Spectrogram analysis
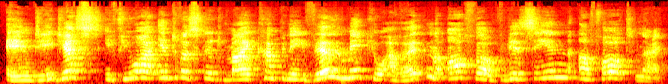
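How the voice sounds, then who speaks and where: Woman playing slow, formal colonial trade agent. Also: sits high, expressive, a bit bright. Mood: courteous, businesslike. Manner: formal, deliberate, measured delivery. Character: businesslike Dutch trading company agent, male, courteous and persuasive. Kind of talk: amateur historical audio play acting. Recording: roomy echo, distant from mic.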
